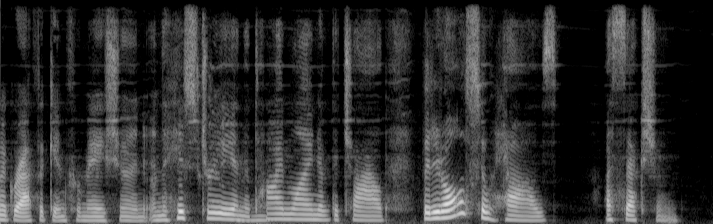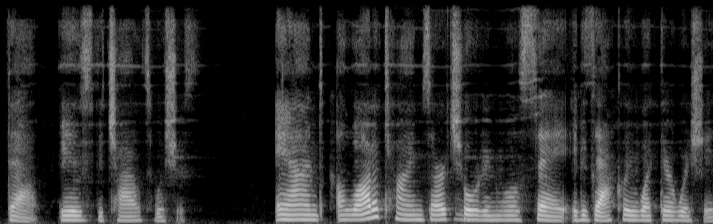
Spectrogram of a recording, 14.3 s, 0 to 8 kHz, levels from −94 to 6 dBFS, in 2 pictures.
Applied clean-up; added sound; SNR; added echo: neural mask model DeepFilterNet 3.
